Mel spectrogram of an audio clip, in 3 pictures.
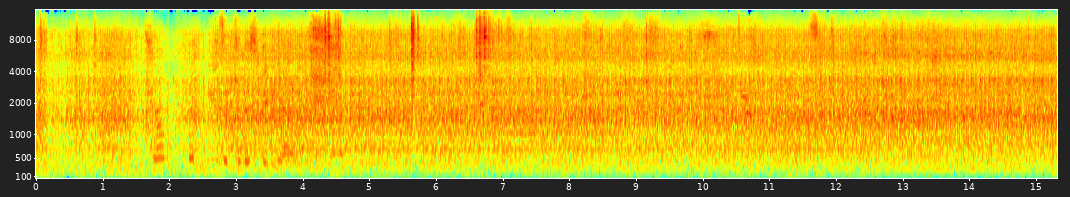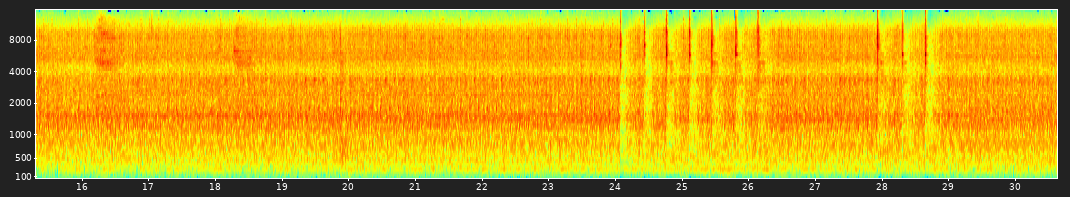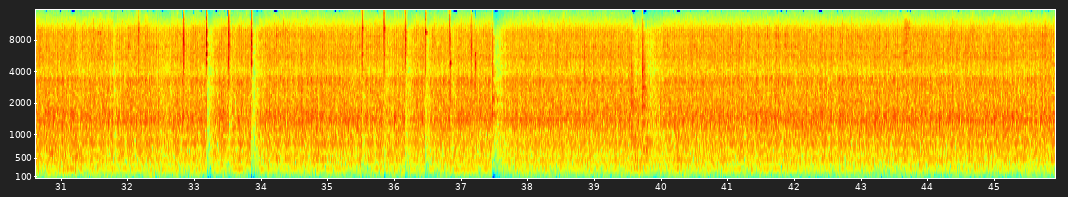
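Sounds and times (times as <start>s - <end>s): tractor engine running: 0.0s - 45.9s
sharp clicks: 24.0s - 26.4s, 32.8s - 34.0s, 35.5s - 37.6s.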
